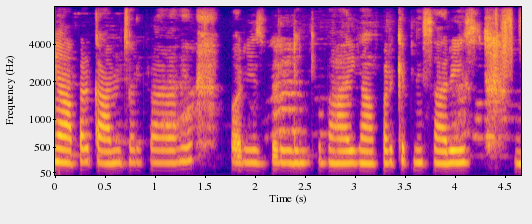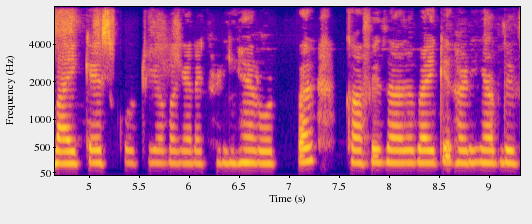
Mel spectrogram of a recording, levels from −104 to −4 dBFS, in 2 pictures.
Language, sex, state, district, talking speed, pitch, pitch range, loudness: Hindi, female, Uttar Pradesh, Jyotiba Phule Nagar, 200 wpm, 225 Hz, 220-230 Hz, -18 LUFS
